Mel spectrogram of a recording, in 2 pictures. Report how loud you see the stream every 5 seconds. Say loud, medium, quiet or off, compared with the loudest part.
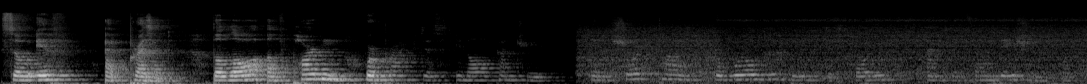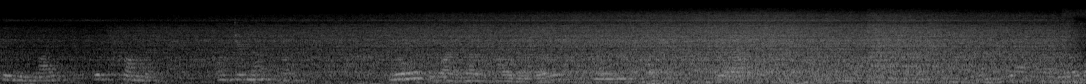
off, quiet, medium, loud, loud.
